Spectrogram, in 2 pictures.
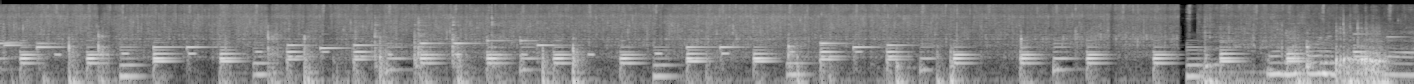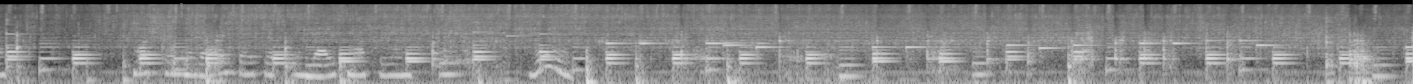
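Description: Diced sausage and bacon sizzling and frying in a stainless steel pan while being stirred with a wooden spoon, under a light background melody of short repeating notes.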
